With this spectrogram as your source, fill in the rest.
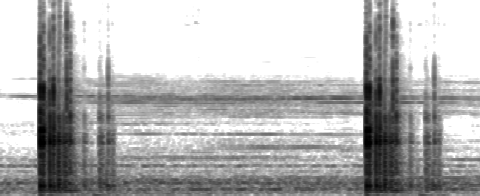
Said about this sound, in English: I'm hearing dice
